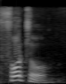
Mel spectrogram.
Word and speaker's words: photo: You will notice that photo alone has two syllables, fo and to. You note that it's a noun and names something. Its emphasis lies on the first syllable thus. So you see photo with the stroke there.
